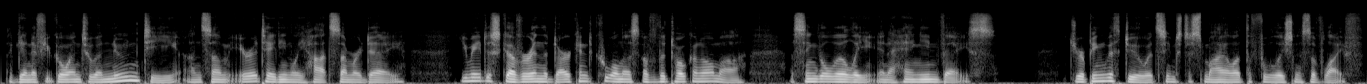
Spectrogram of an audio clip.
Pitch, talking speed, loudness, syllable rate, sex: 120 Hz, 190 wpm, -18 LUFS, 5.4 syllables/s, male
